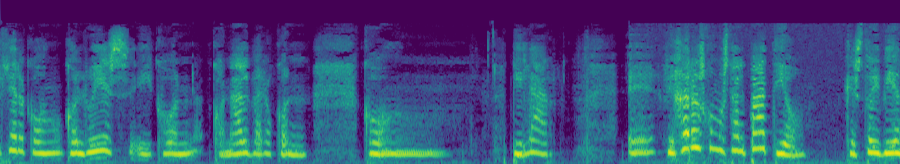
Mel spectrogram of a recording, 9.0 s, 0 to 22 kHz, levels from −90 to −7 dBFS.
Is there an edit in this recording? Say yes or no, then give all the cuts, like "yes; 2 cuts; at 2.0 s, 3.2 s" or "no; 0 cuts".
no; 0 cuts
